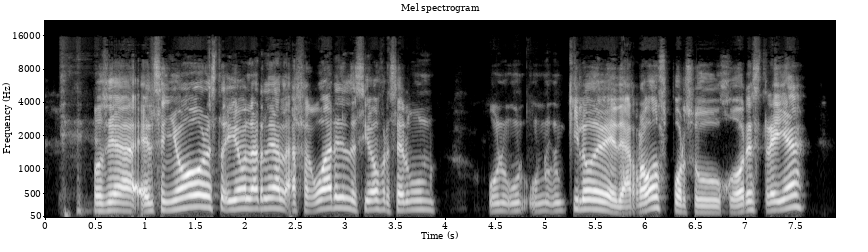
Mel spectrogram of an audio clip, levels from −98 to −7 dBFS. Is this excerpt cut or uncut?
uncut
